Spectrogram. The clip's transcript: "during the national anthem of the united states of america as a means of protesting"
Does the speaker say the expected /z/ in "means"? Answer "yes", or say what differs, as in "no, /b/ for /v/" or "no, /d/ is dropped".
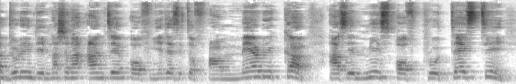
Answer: no, /s/ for /z/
